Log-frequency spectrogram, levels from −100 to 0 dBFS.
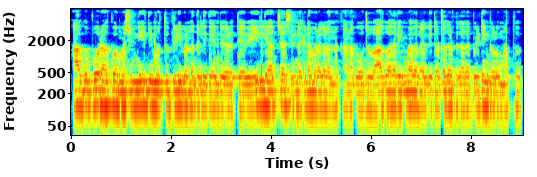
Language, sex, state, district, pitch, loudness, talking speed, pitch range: Kannada, male, Karnataka, Koppal, 110 Hz, -20 LUFS, 170 wpm, 105-115 Hz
